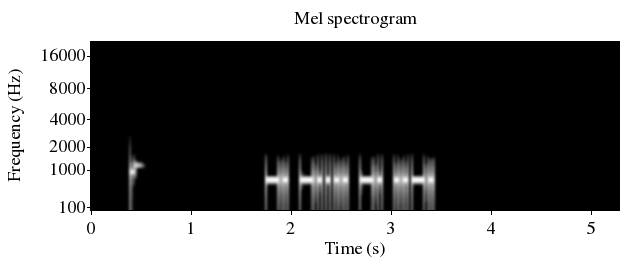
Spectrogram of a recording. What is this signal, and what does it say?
Morse code, heard as a keyed tone, about 28 wpm, 700 Hz. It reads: N6NF
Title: Easy Call Signs - 28wpm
